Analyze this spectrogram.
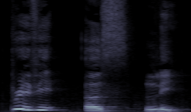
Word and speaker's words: previously: Previously. Sim, eu tô falando aqui bastante da pronúncia porque são palavras mais complicadinhas.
